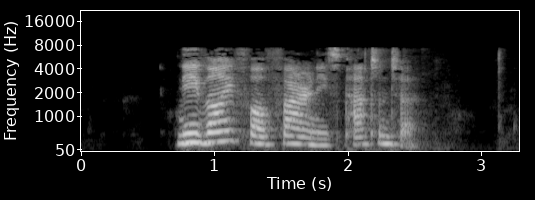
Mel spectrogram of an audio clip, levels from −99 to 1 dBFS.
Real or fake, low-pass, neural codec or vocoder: real; 7.2 kHz; none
